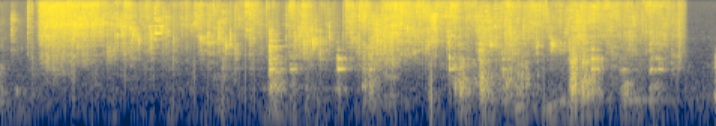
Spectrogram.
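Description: Curry leaves and dried red chilies crackle and spit loudly in hot oil for a tempering, an intense bright sizzle with bursts and scrapes that cuts off abruptly.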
